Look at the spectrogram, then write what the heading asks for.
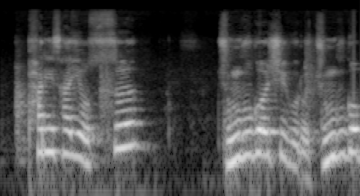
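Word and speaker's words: Φαρισαῖος: 예 그 10 그 헬라어 으로 발음하면 파리 사이오스 중국어 식으로 중국어 발음으로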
